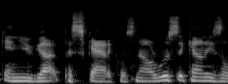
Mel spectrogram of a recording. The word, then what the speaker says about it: Piscataquis: So in northern Maine, you got Aroostook County in kind of most of the northern part, maybe halfway up of Piscataquis County, as I have pronounced these countries too, not counties, not countries, but counties.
